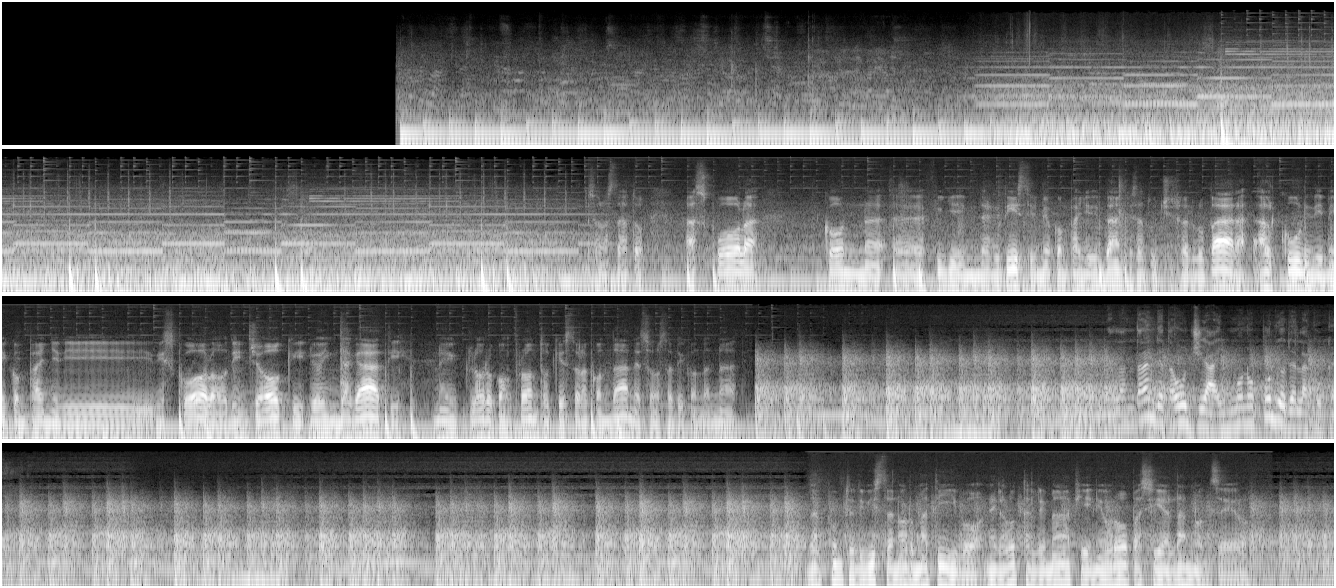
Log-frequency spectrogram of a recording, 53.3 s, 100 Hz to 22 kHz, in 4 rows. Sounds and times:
Music: 3.9s - 53.2s
Speech: 19.2s - 20.9s, 21.5s - 34.0s, 37.7s - 40.1s, 48.0s - 52.5s.

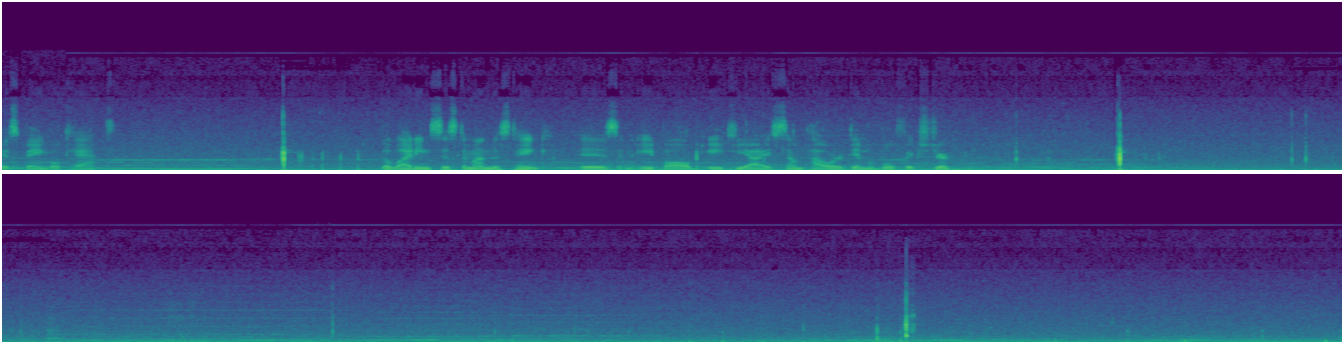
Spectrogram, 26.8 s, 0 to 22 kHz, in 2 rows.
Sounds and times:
Speech: 0.0s - 1.0s, 3.8s - 9.5s
Inside, small room: 0.0s - 26.8s
Music: 0.0s - 26.8s.

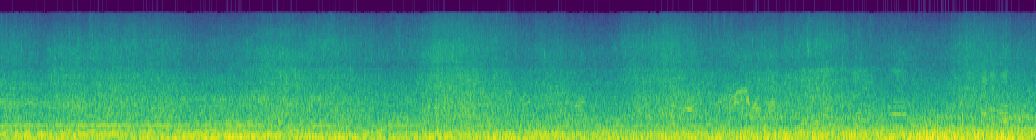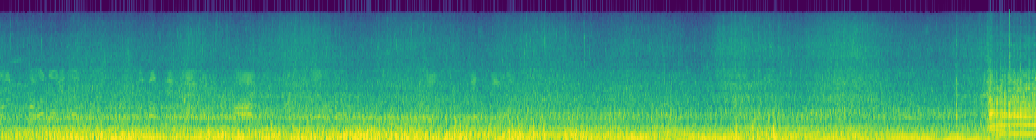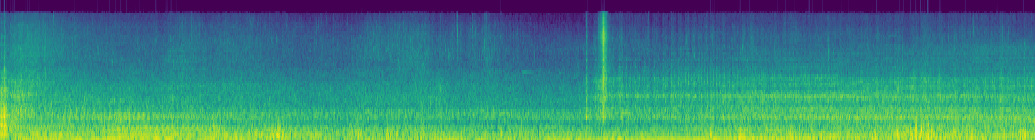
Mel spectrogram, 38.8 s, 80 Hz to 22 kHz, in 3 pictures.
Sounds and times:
Sailboat, sailing ship: 0.0s - 38.8s
Speech: 8.4s - 11.4s, 12.2s - 17.4s, 18.1s - 19.6s.

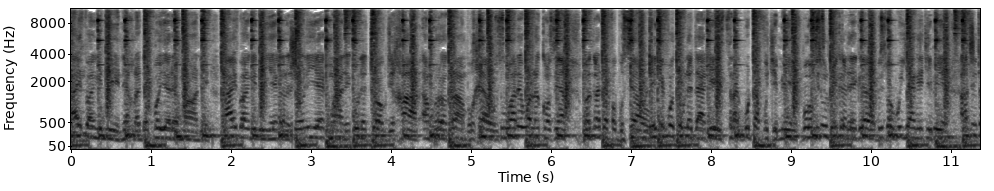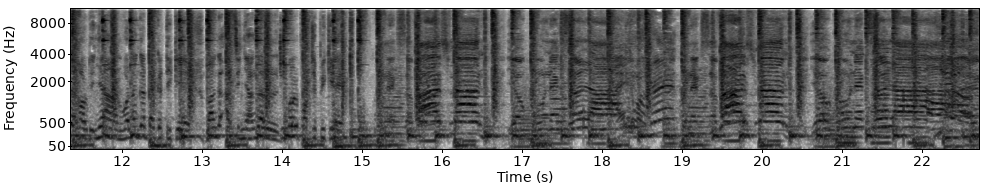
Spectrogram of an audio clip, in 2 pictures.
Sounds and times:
Rhythm and blues: 0.0s - 22.7s.

